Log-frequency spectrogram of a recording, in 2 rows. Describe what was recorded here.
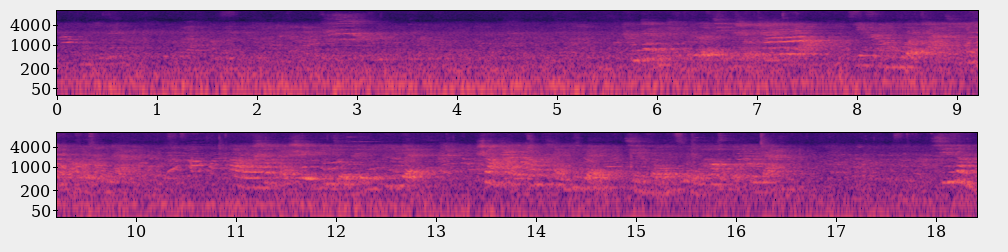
Walking through the lobby out of the station platform station exit, The crowd gathered at the station exit and voice chat, Binaural recording, Zoom H6+ Soundman OKM II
